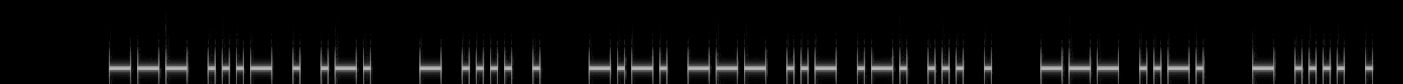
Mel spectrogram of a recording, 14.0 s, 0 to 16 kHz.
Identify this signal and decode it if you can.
Morse code, heard as a keyed tone, about 17 wpm, 700 Hz. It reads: OVER THE COURSE OF THE
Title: Sets of 5 Words 17wpm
